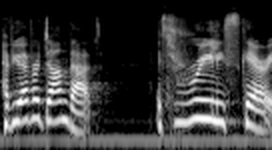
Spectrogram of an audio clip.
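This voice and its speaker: A woman speaks with a non-native accent. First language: not English. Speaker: keynote speaker, corporate culture and leadership executive. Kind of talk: conference keynote talk.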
